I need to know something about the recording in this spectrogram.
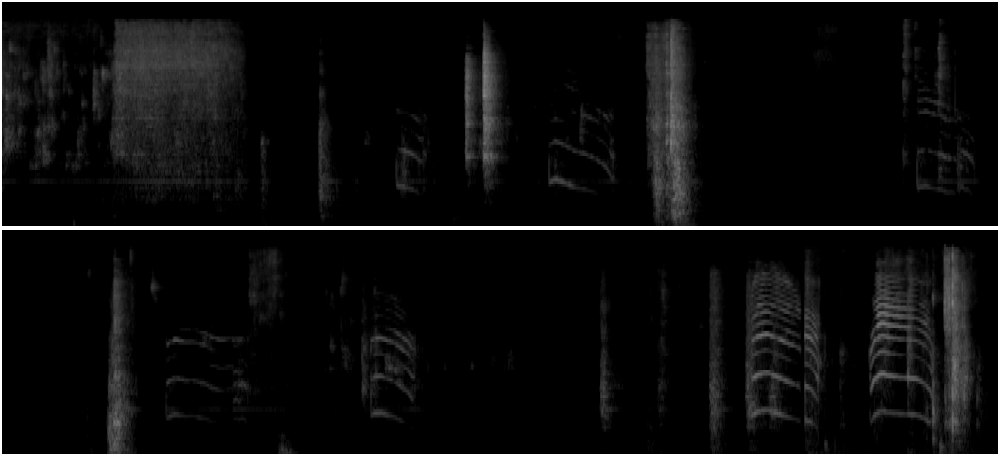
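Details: Indoor rescue kittens that mistook kitchen washing-up for feeding time meow crossly: short high downward-sliding cries scattered throughout, building to a rapid cluster of meows near the end, with running water and knocks.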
